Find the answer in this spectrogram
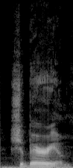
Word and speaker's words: Shibarium: So one of the first things we wanted to talk about was Shibarium.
